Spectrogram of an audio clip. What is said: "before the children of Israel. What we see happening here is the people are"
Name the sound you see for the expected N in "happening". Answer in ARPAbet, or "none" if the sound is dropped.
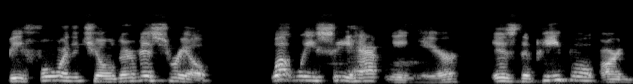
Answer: N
